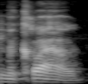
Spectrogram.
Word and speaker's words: McLeod: Jamie McLeod. It's pronounced. McLeod, yeah.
